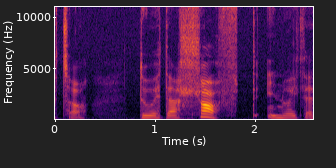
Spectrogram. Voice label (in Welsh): "llofft", Welsh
